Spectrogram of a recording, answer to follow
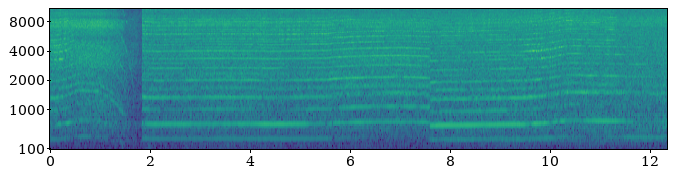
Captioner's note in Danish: Router Sound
